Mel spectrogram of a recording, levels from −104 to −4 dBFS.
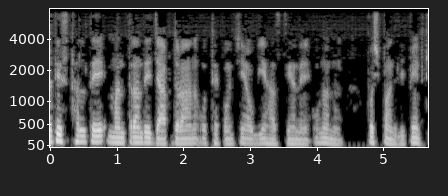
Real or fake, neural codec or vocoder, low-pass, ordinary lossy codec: real; none; 7.2 kHz; none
